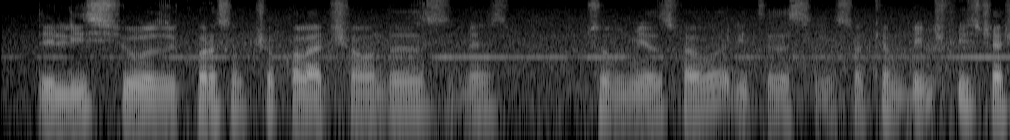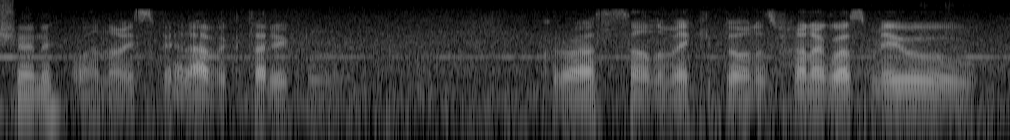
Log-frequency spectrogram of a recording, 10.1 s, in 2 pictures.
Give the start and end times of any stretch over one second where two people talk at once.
none

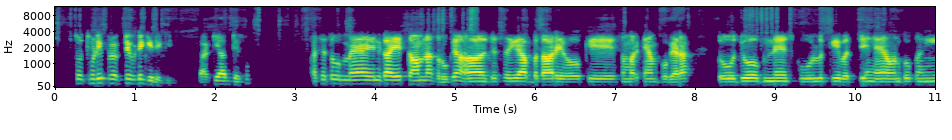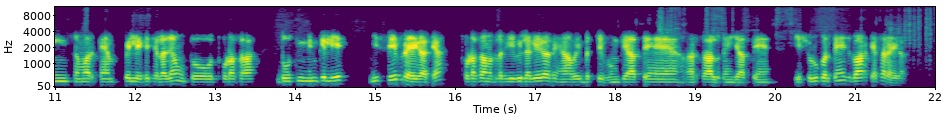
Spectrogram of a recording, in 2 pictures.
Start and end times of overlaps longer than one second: none

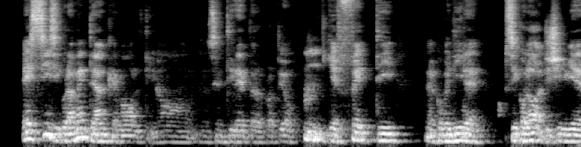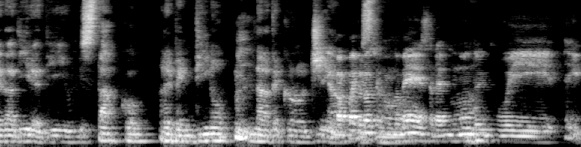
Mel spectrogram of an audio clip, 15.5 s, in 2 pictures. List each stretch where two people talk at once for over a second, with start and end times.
12.0-13.3

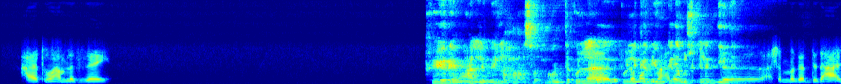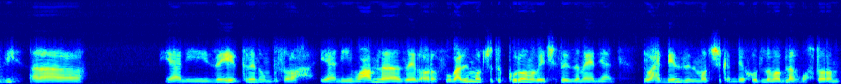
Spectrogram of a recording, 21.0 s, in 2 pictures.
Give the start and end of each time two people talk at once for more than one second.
7.3-9.2

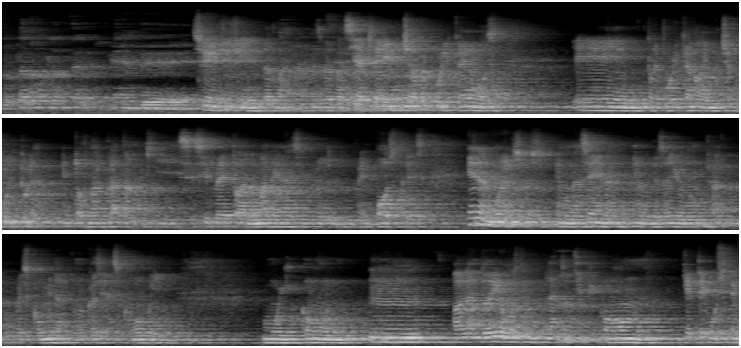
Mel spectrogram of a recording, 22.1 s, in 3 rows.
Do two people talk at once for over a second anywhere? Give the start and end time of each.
1.9-4.2

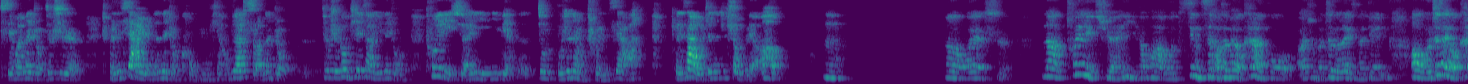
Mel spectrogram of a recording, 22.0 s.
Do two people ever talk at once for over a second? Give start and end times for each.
none

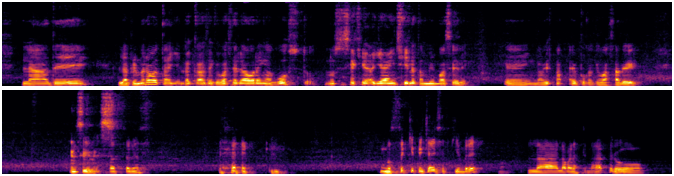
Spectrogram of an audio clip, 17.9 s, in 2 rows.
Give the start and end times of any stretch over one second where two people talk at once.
none

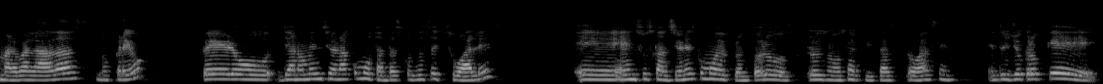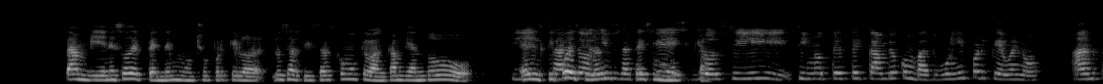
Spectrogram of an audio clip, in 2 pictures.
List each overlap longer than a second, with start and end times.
16.2-18.1

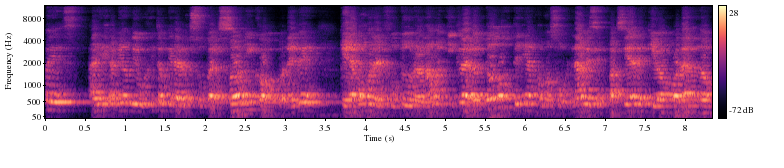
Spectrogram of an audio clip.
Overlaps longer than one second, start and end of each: none

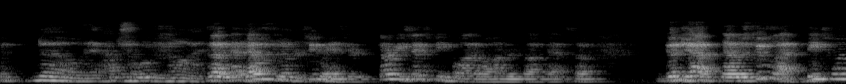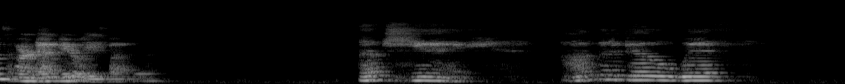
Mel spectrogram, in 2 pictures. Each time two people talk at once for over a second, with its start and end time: none

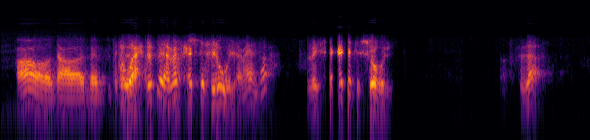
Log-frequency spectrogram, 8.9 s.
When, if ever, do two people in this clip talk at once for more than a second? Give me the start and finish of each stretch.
1.8-3.6

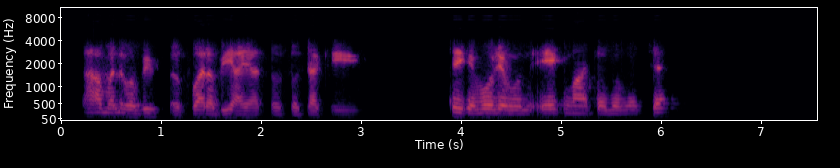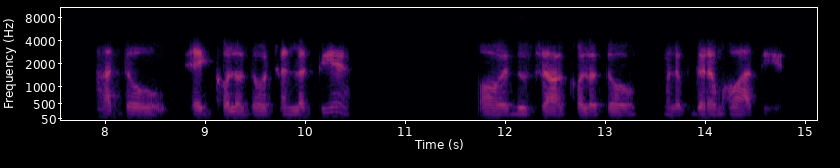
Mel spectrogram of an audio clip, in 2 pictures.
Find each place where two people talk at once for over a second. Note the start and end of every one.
none

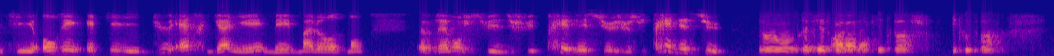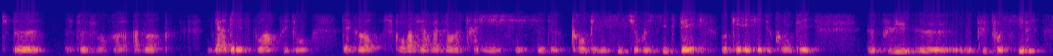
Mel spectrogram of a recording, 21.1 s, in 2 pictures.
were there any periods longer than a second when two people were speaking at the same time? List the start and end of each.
none

